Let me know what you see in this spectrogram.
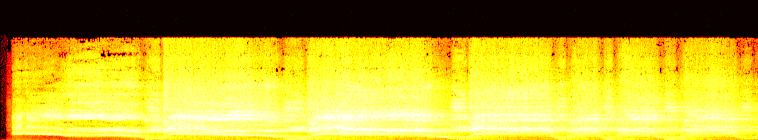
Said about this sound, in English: Haunting screams, indeed.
